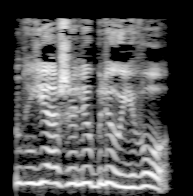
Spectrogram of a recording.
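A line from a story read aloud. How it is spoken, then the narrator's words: Confused frightened moan. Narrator (Russian): простонала Санса в смятении и испуге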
